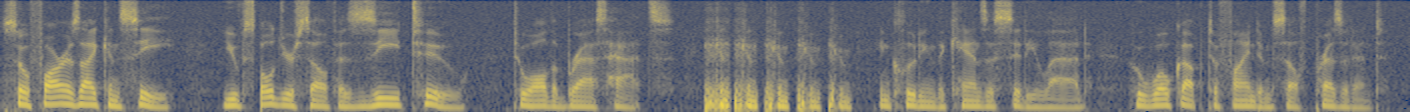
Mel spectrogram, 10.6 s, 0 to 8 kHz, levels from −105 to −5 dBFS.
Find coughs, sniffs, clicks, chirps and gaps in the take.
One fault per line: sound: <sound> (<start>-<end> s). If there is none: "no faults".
sound: dropout (1.9-2.0 s)
sound: laugh (5.3-6.4 s)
